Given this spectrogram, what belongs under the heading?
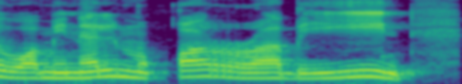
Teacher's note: वाव होंठों की ना तमाम गुलाई के साथ और नून की ज़बर को लाम के साथ, लेकिन लाम को हिलाना नहीं है। और मुक़र्रबीन क़ाफ़ हरूफ़ मुतालिया में से है।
